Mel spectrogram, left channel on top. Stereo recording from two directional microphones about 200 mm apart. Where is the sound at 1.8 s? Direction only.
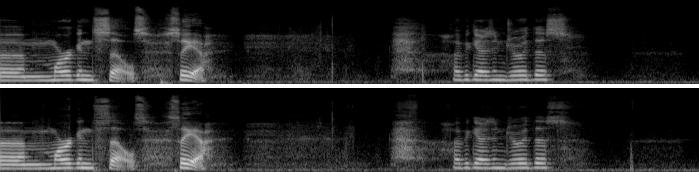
5° left (ahead or behind).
